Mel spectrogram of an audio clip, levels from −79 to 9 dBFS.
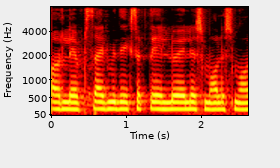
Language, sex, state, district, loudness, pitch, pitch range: Hindi, female, Himachal Pradesh, Shimla, -12 LUFS, 190 Hz, 185-195 Hz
